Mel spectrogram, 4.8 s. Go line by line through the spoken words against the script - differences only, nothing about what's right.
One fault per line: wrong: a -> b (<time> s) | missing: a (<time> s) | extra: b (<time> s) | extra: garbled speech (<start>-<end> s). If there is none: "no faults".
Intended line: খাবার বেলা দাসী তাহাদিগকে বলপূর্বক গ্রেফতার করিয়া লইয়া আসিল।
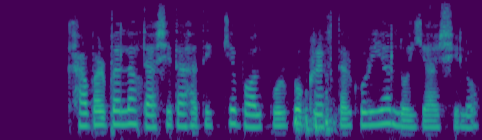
no faults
